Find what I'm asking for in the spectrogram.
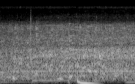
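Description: A river flowing at a forest crossing, a steady wash of moving water that stays close and even, with a few faint low knocks and a brief lower gurgling swell near the end.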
